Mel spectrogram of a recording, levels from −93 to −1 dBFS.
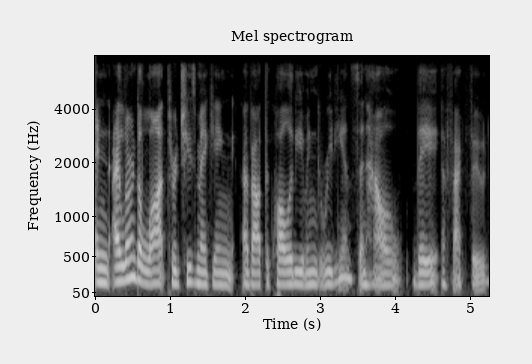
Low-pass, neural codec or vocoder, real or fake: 7.2 kHz; vocoder, 44.1 kHz, 128 mel bands every 512 samples, BigVGAN v2; fake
